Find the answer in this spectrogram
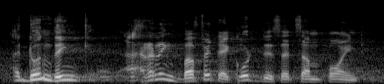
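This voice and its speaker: A man talks at a moderate pace with lively intonation over noticeable background noise. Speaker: investor, fund manager on panel. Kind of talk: panel discussion.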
